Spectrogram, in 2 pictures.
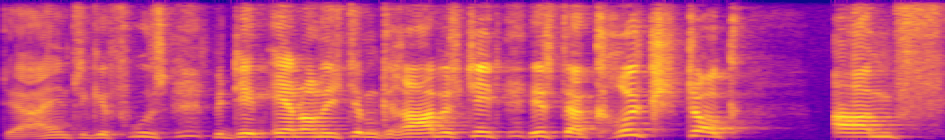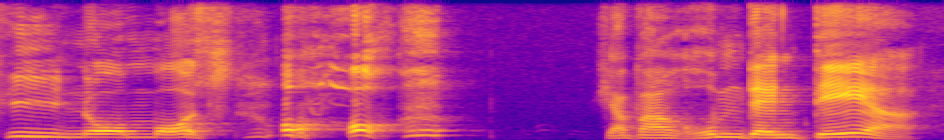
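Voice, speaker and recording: A woman's voice: medium pitch, animated, slow pace, roomy sound. A woman playing a blunt, mocking, worldly-wise older servant and confidante in a German radio play, dramatic and sardonic. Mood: appalled, mocking.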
